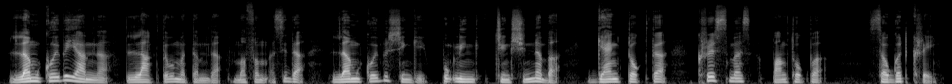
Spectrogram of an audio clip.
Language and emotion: Manipuri, neutral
